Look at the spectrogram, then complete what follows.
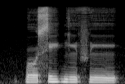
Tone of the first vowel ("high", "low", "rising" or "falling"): low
